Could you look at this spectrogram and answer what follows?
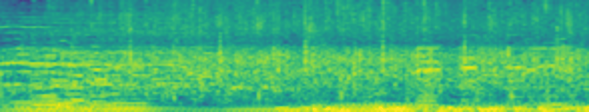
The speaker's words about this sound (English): Here's what's in order. Shouting. Here's what's in order. Clapping.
